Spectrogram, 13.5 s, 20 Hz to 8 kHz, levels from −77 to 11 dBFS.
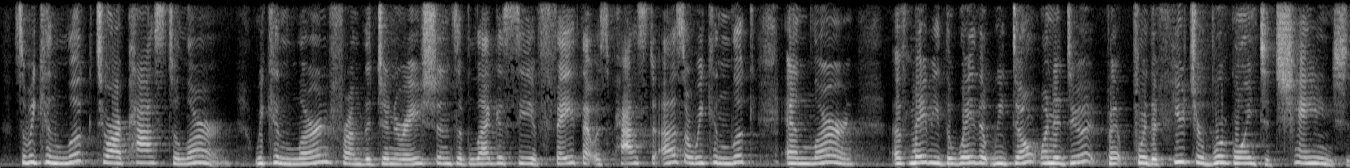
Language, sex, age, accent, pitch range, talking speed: English, female, 50-69, American, 230-285 Hz, 220 wpm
